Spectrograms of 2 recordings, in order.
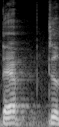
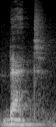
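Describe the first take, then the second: First: A b-like sound is heard before the t. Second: No b sound is heard before the t. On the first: The speaker calls it wrong. "നമ്മൾ ഡെപ്റ്റ് എന്ന് വായിക്കാമല്ലോ അല്ലേ, പക്ഷേ അതല്ല എൻ്റെ pronunciation" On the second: The speaker calls it right. "ബി ഇല്ലാതെ ഒന്ന് ശ്രദ്ധിച്ചു നോക്കിയേ, ഡെറ്റ് അതാണ് എൻ്റെ പ്രൊനൗൺസിയേഷൻ"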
